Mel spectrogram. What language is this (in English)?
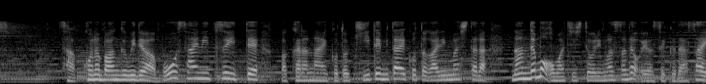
Japanese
